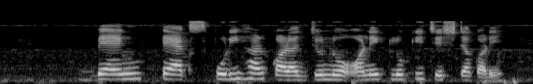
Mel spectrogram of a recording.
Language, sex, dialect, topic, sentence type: Bengali, female, Northern/Varendri, banking, statement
